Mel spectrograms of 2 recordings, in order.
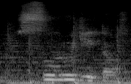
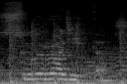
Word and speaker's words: surullitos: So give me 1 second to start with the surullitos. How do you say that name? Surullitos.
